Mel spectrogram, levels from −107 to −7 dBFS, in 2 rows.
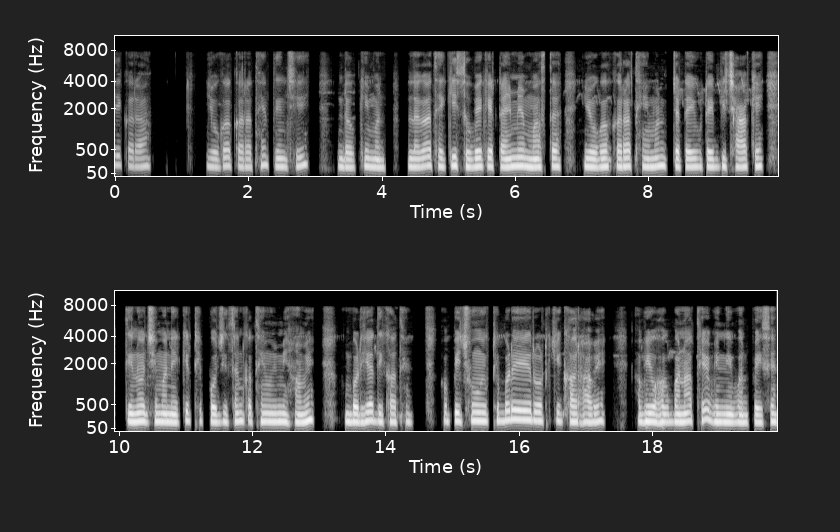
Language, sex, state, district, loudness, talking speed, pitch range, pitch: Chhattisgarhi, male, Chhattisgarh, Jashpur, -21 LUFS, 165 wpm, 145-160 Hz, 155 Hz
